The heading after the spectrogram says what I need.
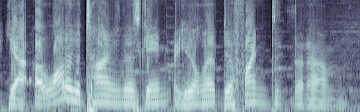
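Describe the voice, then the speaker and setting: A man's voice: fairly high pitch, lively intonation, moderate pace. A man giving casual, rambling, joking commentary as he plays a video game. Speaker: let's player. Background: video game music.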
